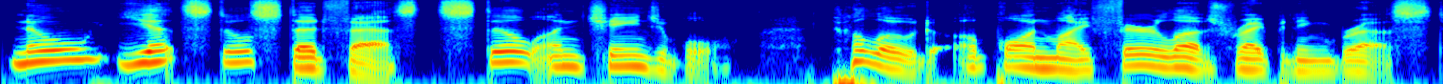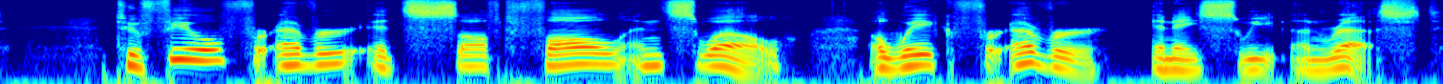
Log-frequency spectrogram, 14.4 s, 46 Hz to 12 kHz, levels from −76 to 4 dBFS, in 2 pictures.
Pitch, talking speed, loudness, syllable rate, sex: 150 Hz, 115 wpm, -19 LUFS, 3.4 syllables/s, male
